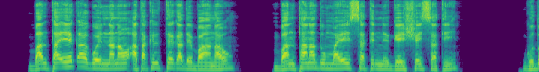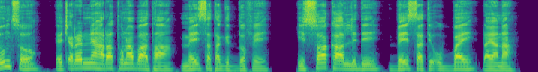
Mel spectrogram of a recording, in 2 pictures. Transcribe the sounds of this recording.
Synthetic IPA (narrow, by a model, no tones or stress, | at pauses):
bɐnt̪ːɐe̞ːkʼaːɡɔjnːɐnɐwʔɐt̪ɐkɪlt̪ːɛɡɐd̪ɛbaːnɐw | bɐnt̪ːɐnɐd̪ʊmːɐjɛjsːɐt̪ɪnːɛɡe̞ːʃːɛjsːɐt̪ɪ | ɡʊd̪ʊnt͡sːɔ | ɛt͡ʃʼɛɾɛnːɛhɐɾɐt̪ʊnɐbaːt̪aːmɛjsːɐt̪ɐɡɪd̪ːɔfɛ | ɪsːɔaːkaːlːɪd̪ɪbɛjsːɐt̪ɪʊbːɐjɗɐjɐnɐ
